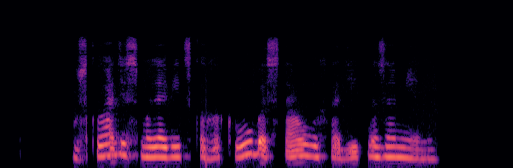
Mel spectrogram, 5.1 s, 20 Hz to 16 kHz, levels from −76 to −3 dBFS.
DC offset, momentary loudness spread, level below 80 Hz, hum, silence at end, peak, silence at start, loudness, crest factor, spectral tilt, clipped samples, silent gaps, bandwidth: under 0.1%; 14 LU; -68 dBFS; none; 0.75 s; -14 dBFS; 0.75 s; -29 LUFS; 16 dB; -7 dB/octave; under 0.1%; 3.63-3.67 s; 8 kHz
